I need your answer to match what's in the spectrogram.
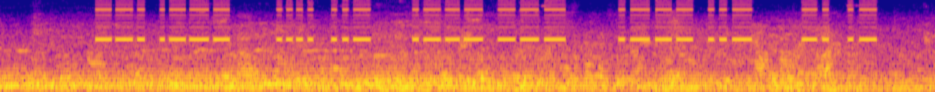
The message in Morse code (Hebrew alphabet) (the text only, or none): גע חט עה עט נא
